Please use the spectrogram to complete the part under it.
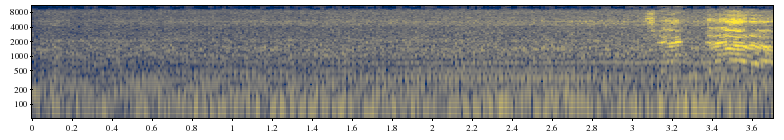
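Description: A car engine fitted with a Holley Sniper 2300 EFI and a venturi restrictor plate runs close by at a steady, strong drone, rising slightly in a brief rev near the end, with voices faintly in the background.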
